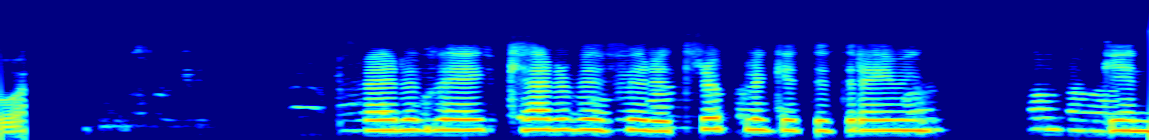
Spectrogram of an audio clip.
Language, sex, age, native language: Icelandic, female, 30-39, Icelandic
